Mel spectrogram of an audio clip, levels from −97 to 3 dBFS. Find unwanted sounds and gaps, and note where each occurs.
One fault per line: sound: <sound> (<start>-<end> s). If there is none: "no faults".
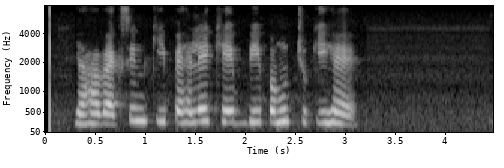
no faults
